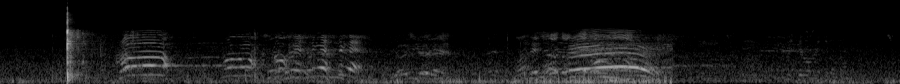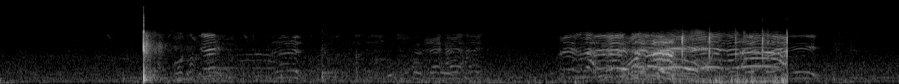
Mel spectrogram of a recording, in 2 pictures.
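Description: Young men shout and cheer loudly across an open field.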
